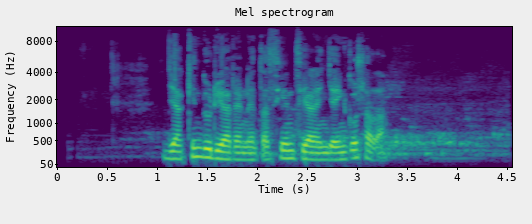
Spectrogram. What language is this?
Basque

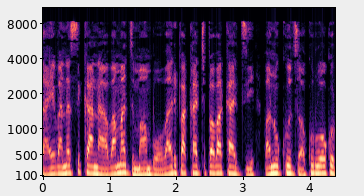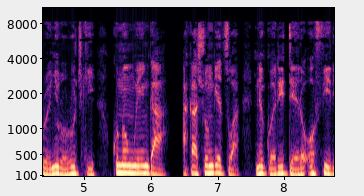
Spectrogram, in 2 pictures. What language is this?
Shona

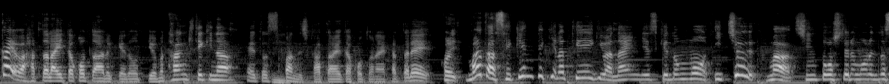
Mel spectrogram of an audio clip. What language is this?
Japanese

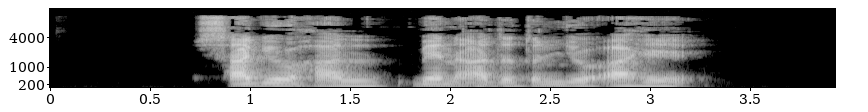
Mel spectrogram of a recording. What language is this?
Sindhi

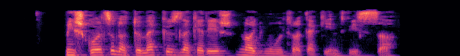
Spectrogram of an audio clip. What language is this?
Hungarian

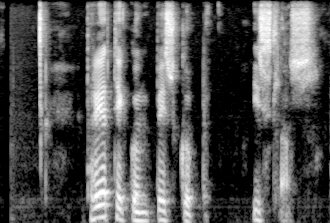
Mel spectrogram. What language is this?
Icelandic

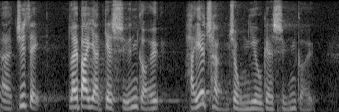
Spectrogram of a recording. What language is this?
Cantonese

